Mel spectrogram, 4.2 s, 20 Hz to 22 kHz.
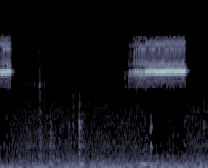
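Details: A 뚱보귀뚜라미 cricket recorded in 2020 ends one high buzzing trill. After a quiet gap of over two seconds it starts another steady, shrill trill of about a second.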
